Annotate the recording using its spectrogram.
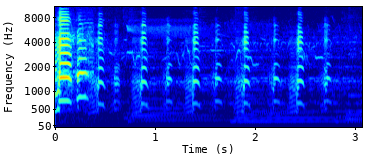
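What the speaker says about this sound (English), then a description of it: "Thomas Jefferson kept a flock of geese just to make sure he didn't run out" A flock of geese honking nearby: a loud cluster of harsh honks at the start, then fainter scattered calls in an irregular rhythm, with no talking.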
